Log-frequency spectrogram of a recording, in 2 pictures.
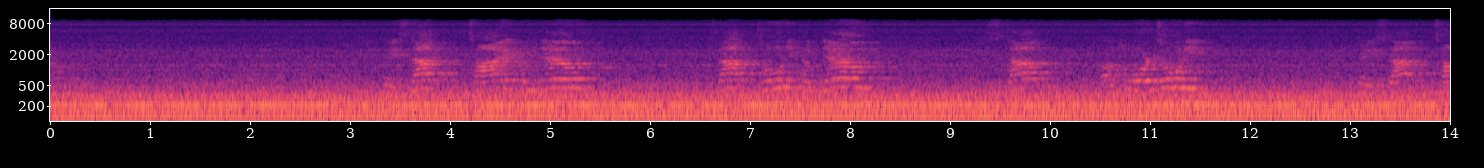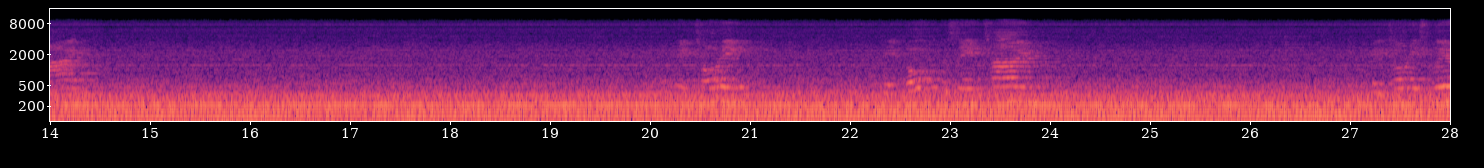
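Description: Forklift engine idling with a steady low hum that does not change.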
